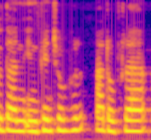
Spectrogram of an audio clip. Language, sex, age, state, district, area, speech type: Bodo, female, 18-30, Assam, Kokrajhar, rural, spontaneous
